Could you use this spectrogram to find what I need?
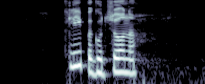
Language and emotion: Russian, sad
